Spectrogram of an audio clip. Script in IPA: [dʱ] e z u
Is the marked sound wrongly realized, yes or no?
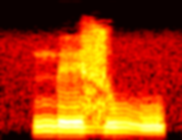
yes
